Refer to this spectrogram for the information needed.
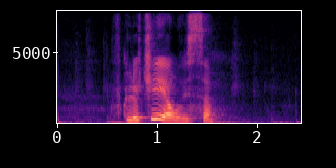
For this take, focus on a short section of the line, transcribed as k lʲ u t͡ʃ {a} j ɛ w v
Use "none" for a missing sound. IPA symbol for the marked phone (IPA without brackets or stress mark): i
